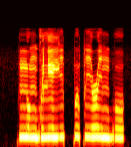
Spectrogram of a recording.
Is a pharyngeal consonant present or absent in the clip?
absent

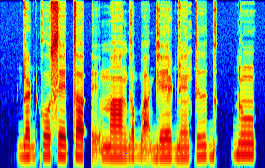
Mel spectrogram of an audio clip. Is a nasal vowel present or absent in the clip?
present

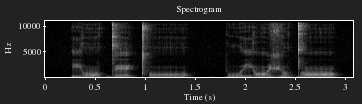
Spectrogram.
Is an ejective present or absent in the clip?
present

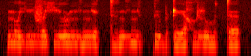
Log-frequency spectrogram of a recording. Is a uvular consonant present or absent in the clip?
present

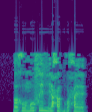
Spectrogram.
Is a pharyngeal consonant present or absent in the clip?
present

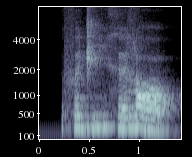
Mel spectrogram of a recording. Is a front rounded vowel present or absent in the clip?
absent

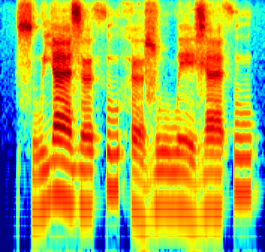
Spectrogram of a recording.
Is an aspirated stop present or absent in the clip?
absent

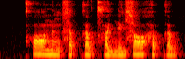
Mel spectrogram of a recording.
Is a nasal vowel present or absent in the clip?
absent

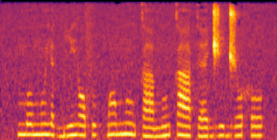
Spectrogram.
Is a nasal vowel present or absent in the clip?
present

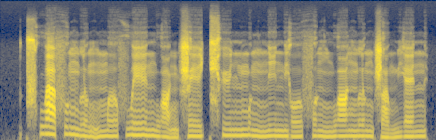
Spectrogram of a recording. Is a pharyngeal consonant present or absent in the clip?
absent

